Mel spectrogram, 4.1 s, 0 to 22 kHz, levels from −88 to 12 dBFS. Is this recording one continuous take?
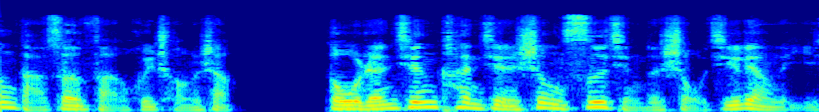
yes; 0 cuts

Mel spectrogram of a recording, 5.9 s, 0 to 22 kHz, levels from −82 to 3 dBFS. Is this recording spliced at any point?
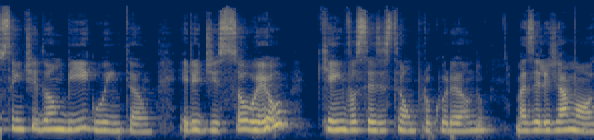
no; 0 cuts

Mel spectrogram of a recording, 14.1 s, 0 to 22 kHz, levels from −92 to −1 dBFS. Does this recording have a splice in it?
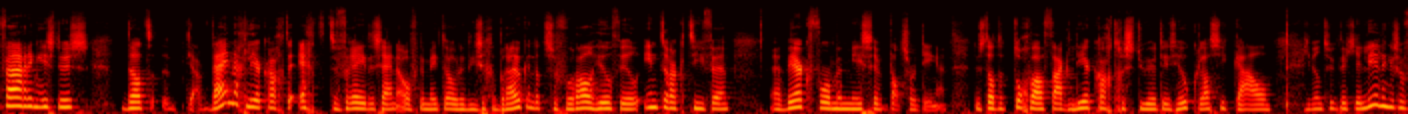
yes; 2 cuts; at 8.8 s, 13.0 s

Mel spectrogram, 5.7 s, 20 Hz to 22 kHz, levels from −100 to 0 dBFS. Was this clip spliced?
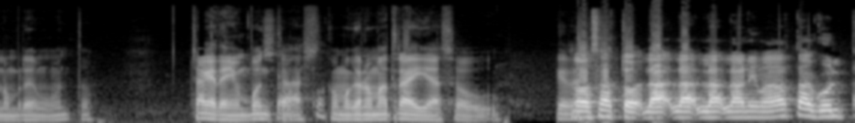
yes; 2 cuts; at 2.2 s, 3.7 s

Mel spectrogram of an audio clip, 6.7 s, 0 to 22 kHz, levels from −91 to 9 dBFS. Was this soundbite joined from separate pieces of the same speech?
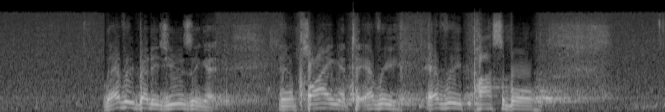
yes; 1 cut; at 1.0 s

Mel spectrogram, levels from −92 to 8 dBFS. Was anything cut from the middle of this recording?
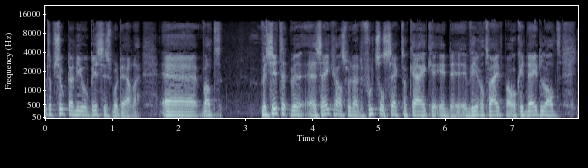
no; 0 cuts

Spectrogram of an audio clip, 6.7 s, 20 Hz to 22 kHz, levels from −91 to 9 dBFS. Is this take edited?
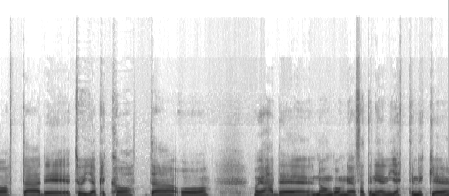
no; 0 cuts

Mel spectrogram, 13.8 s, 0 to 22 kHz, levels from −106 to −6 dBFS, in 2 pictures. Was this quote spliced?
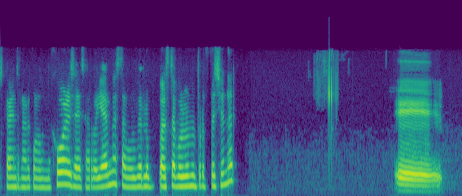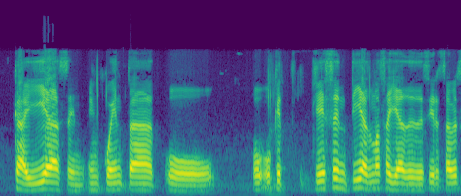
yes; 2 cuts; at 5.8 s, 9.3 s

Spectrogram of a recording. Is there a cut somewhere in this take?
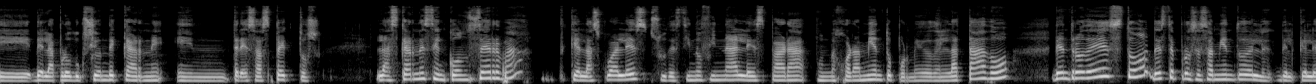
yes; 2 cuts; at 8.2 s, 10.5 s

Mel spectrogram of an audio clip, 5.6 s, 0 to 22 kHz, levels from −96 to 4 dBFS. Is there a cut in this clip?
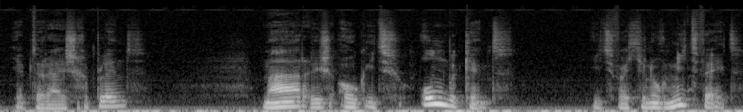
yes; 1 cut; at 2.3 s

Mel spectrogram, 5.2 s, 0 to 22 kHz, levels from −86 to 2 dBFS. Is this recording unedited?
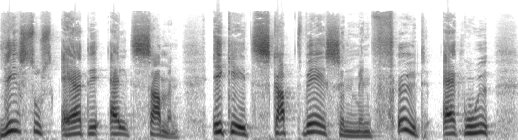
yes; 0 cuts

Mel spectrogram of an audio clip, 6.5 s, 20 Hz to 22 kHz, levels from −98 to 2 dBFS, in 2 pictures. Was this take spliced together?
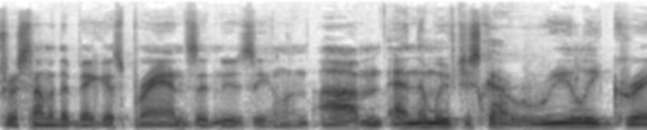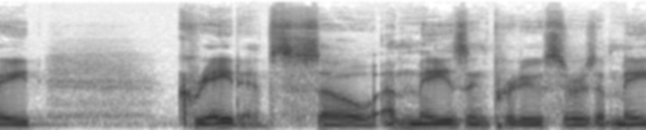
yes; 1 cut; at 1.5 s

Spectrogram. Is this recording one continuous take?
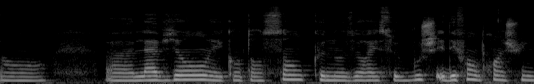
yes; 0 cuts

